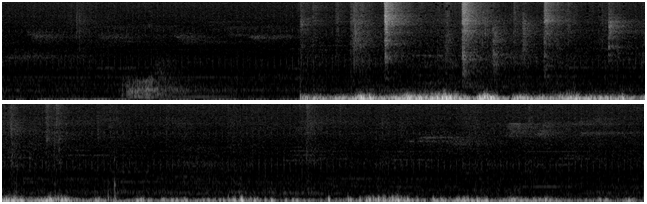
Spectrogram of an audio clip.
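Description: A loud, uneven low rumble on a handheld camera's microphone as it is carried while walking. It starts suddenly about three seconds in, with a few sharp clicks soon after.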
